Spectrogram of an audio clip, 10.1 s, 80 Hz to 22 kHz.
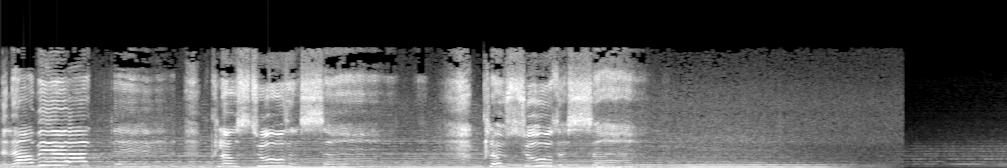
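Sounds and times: pop song: 0.0 - 8.8.

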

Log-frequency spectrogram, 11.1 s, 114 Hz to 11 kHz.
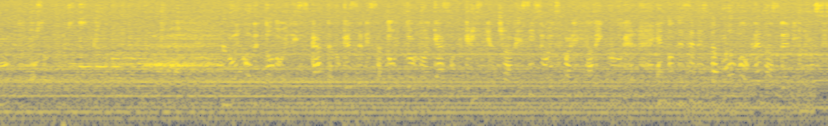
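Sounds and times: steady low hum: 0.0 - 11.0
person speaking: 2.9 - 11.0.

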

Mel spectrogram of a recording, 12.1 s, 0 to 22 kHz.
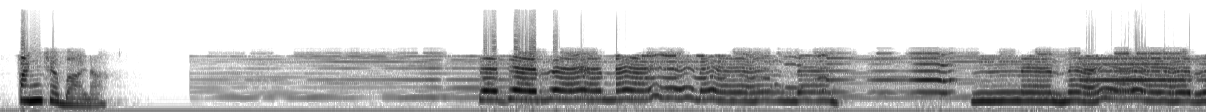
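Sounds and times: tanpura drone: 1.9 - 12.0.

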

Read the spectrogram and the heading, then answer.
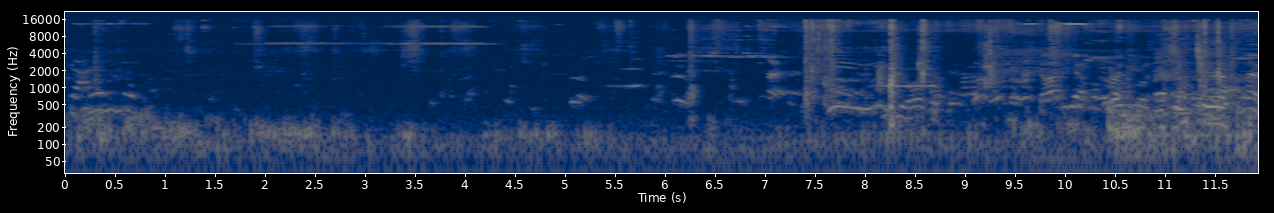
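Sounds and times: people talking: 0.0 - 1.6, 3.5 - 11.9.

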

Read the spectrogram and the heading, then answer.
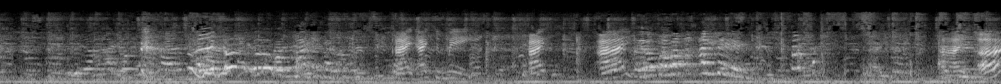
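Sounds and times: faint music: 0.0 - 10.0
women talking and shouting: 0.5 - 10.0.

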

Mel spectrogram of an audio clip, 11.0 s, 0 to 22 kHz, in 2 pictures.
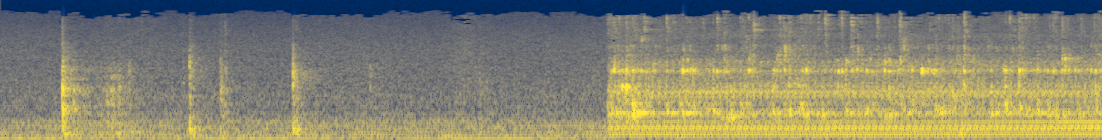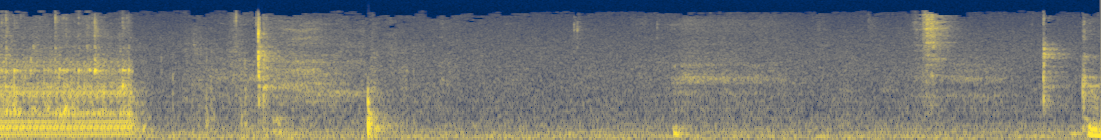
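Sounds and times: coffee gurgling into a mug: 3.0 - 6.3
coffee maker pump humming: 3.0 - 6.3.

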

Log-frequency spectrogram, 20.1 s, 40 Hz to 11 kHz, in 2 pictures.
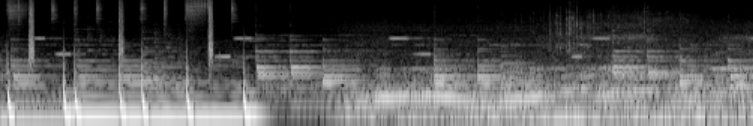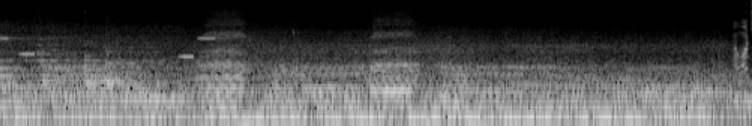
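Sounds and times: background music: 0.0 - 16.4
car engine and road noise: 0.0 - 20.0.

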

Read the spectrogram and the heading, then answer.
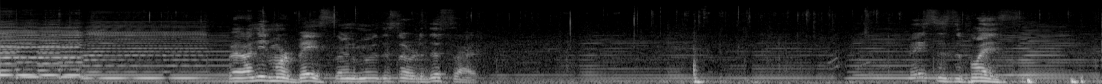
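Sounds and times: accordion holding a chord: 0.0 - 11.0.

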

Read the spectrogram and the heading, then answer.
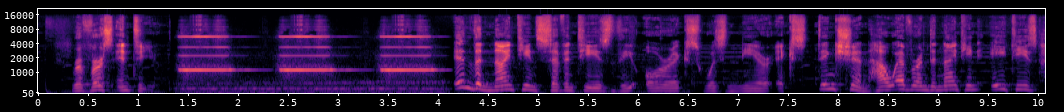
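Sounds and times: backup beeper beeping: 1.4 - 4.2
low hum: 1.4 - 4.2.

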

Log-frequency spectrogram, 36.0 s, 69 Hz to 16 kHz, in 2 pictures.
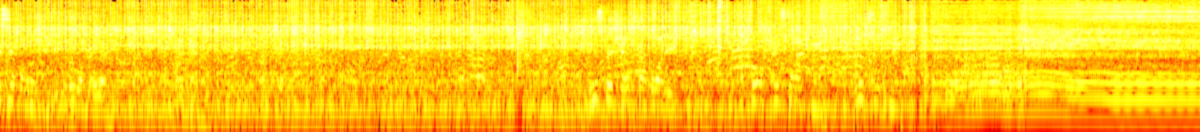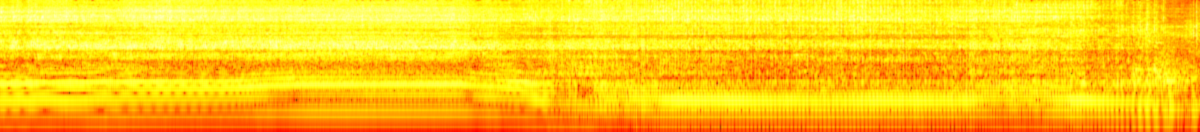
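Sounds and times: pump engine running: 0.0 - 36.0.

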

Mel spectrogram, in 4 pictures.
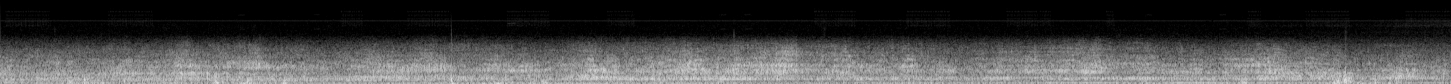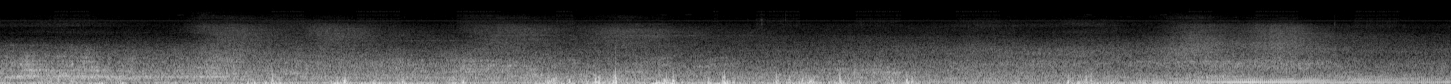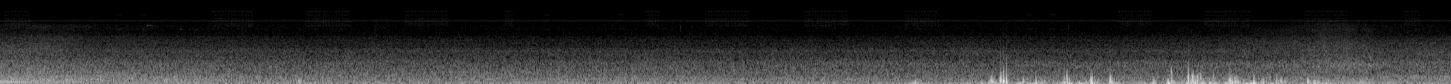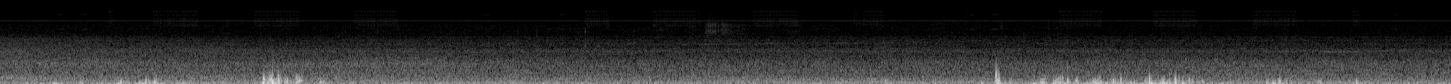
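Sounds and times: loud engine rumble: 0.0 - 32.1
short hisses: 16.1 - 22.8.

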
